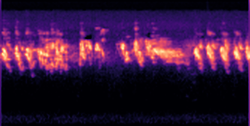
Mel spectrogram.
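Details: Common Redpoll, a taiga and tundra finch that winters irregularly in northern New York, giving a fast, dry, buzzy twitter of high chattering notes, run together almost without pause and repeated in quick bursts.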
